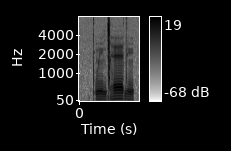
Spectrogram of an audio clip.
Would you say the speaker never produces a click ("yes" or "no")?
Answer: no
